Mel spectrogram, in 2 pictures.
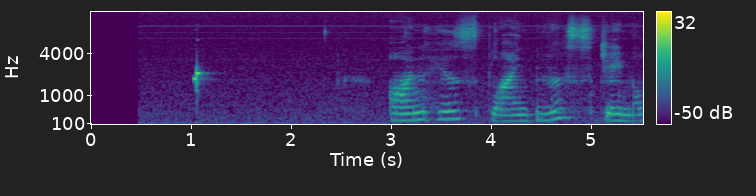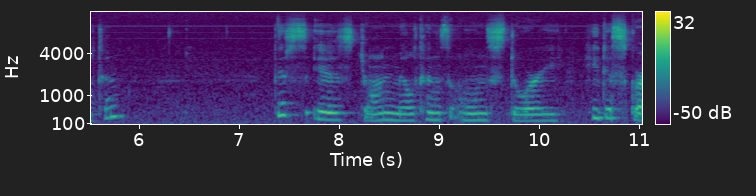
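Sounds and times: faint steady hiss: 0.5s - 11.0s.

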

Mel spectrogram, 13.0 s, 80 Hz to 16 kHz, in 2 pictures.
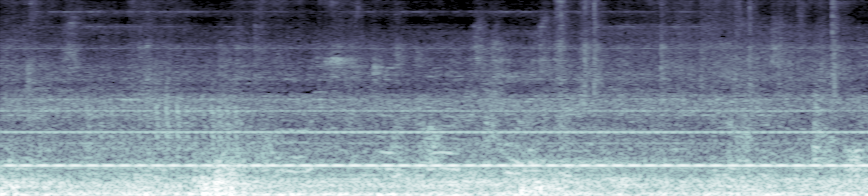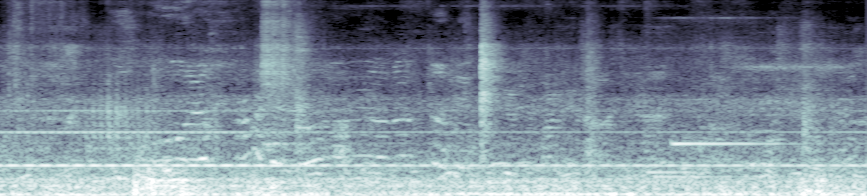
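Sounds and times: constant high whine: 0.0s - 13.0s
train wheels rumbling on track: 0.0s - 13.0s.

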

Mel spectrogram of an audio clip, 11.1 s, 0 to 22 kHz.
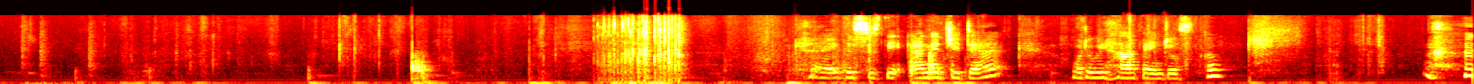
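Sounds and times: cards being shuffled: 1.3s - 3.1s, 4.0s - 5.2s, 9.5s - 10.5s
cards riffling: 4.4s - 5.2s.

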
